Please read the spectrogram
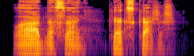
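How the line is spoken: Weary sigh. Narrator (Russian): устало вздохнул майор

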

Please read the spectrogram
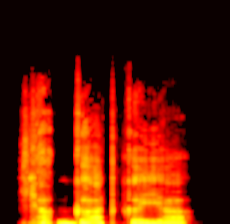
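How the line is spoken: Moan. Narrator (Russian): простонала она

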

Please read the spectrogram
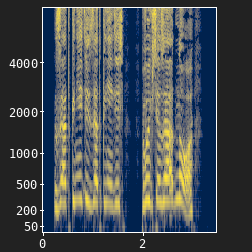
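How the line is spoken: Shrieking. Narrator (Russian): Взвизгнула тетка

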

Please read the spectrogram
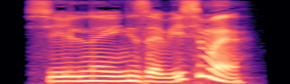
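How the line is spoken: Chuckling. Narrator (Russian): хохотнул Ястребов

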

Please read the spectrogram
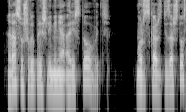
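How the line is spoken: Plain. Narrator (Russian): спросила она

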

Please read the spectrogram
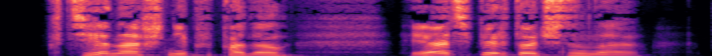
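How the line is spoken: Grumbling. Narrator (Russian): проворчал Баскаков

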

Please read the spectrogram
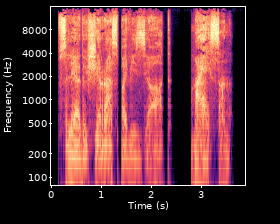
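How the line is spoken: Monster's hoarse wheeze. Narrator (Russian): Просипело чудище

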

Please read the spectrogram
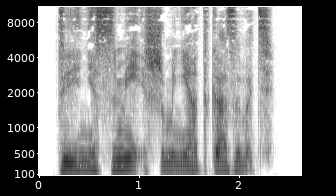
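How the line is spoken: Hissed into ear. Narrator (Russian): Прошипел он на ухо

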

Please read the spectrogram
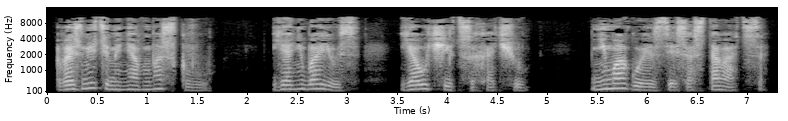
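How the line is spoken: Very quiet, stubborn. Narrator (Russian): очень тихо, но упрямо сказала

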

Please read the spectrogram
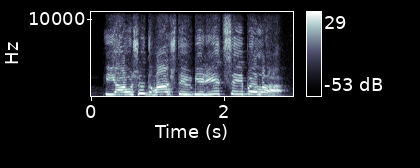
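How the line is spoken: Shrill shout. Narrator (Russian): Визгливо выкрикнула

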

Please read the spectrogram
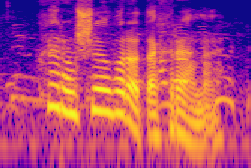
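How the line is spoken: Thoughtful remark. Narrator (Russian): задумчиво отметил Витарий

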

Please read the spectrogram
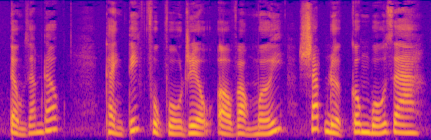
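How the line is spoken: Soft smiling voice. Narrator (Vietnamese): Đông Anh mỉm cười ... mềm giọng nói

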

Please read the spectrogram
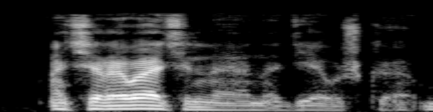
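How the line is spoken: Muttering major. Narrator (Russian): бормотал майор

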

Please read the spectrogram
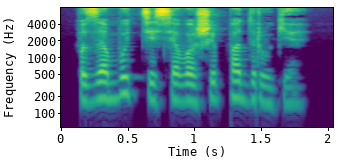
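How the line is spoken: Quiet interruption. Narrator (Russian): негромко прервал ее Грик

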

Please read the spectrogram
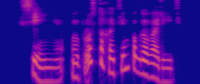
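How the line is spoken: Soft. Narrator (Russian): мягко сказала она

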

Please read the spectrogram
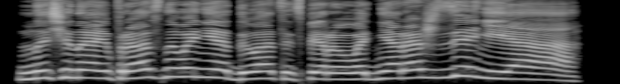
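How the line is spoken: Excited yell. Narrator (Russian): завопила Кэм

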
